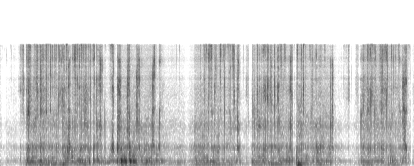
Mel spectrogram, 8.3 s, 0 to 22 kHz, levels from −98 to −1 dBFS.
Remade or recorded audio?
remade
